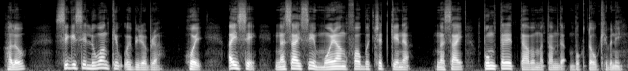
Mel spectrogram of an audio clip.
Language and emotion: Manipuri, neutral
